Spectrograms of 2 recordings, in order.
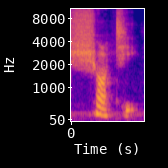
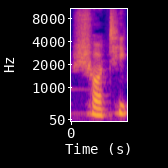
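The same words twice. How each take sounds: First: The first vowel sounds like open 'aw'. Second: The first vowel sounds like closed 'oh'. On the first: The speaker calls it right. "এই স অবিকৃত থাকছে" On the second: The speaker calls it wrong. "নিয়ম অনুযায়ী যদিও সঠিক হওয়ার কথা"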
